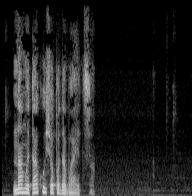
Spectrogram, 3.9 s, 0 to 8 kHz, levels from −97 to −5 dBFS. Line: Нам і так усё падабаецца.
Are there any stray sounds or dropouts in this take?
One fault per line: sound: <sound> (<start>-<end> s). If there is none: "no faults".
no faults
